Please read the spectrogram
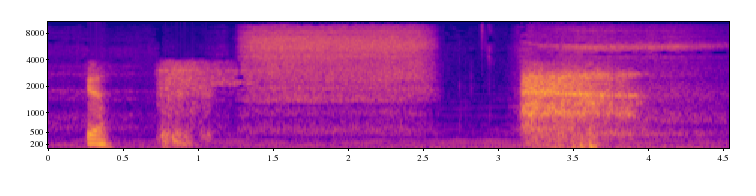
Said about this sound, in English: first we just take a deep breath together, okay?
